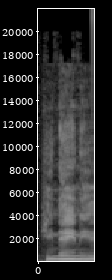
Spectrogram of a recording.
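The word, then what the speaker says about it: הנני: Hineni is how you say that in Hebrew.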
